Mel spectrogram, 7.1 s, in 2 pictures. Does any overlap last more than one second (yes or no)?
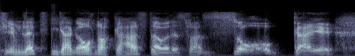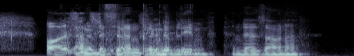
yes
